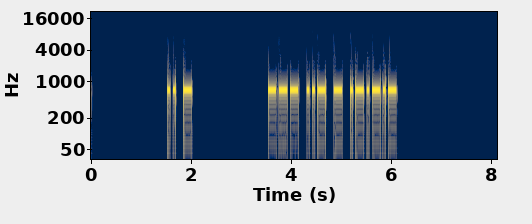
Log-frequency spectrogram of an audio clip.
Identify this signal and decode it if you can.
Morse code, heard as a keyed tone, about 21 wpm, 700 Hz. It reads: IT OUT.
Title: 4x Word-Spacing - Sentences from Top 300 Words - 22wpm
